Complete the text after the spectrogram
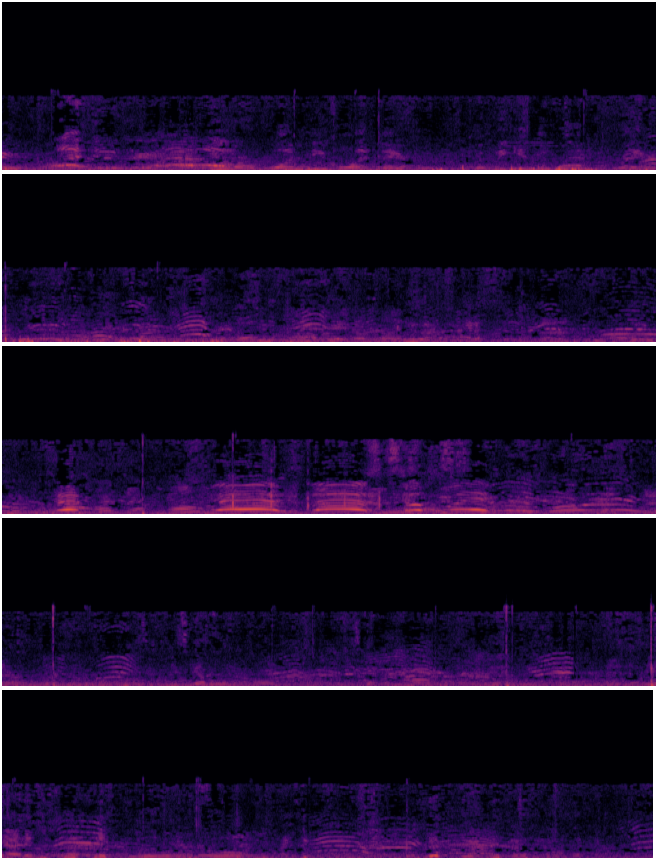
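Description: Spectators on the sideline chatter and call out outdoors.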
